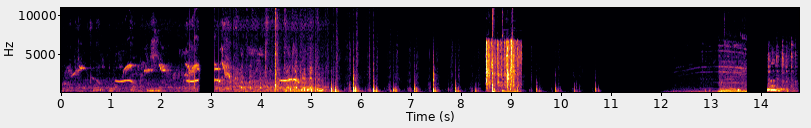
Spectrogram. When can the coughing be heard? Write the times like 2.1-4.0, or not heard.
8.4-9.2.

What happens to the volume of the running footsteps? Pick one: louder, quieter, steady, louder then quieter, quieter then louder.
quieter.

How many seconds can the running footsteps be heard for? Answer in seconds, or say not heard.
6 s.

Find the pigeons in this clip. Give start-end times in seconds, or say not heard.
0.0-5.3, 12.0-14.7.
